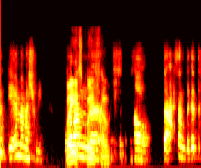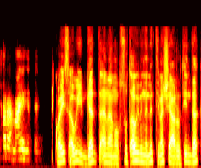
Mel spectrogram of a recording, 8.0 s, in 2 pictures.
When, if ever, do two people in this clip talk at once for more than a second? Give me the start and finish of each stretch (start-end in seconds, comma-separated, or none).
none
